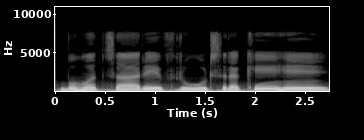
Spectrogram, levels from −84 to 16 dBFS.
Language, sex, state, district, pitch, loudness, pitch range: Hindi, female, Madhya Pradesh, Bhopal, 215 Hz, -10 LUFS, 205-225 Hz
